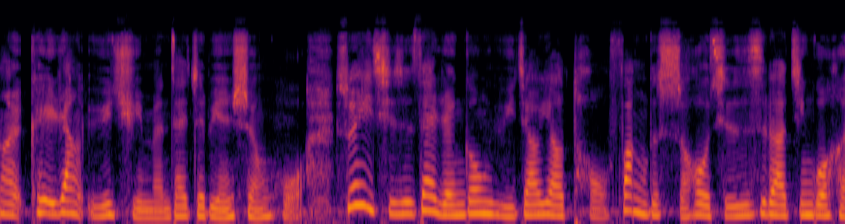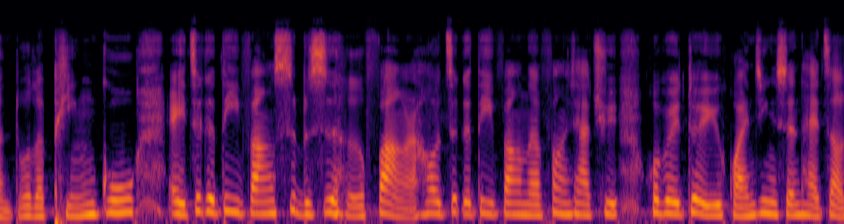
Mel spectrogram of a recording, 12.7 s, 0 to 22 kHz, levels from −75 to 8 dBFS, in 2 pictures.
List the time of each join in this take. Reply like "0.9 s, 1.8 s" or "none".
none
